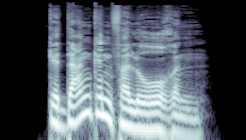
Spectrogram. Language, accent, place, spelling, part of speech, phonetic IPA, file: German, Germany, Berlin, gedankenverloren, adjective, [ɡəˈdaŋkn̩fɛɐ̯ˌloːʁən], De-gedankenverloren.ogg
- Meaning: 1. absent-minded 2. distracted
